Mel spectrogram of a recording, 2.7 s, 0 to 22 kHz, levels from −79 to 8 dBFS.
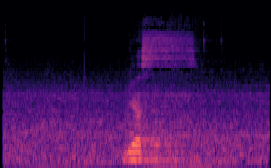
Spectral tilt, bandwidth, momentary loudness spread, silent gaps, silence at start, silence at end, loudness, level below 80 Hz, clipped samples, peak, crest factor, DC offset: -5.5 dB/octave; 16 kHz; 16 LU; none; 0.05 s; 0 s; -32 LUFS; -52 dBFS; under 0.1%; -10 dBFS; 22 dB; under 0.1%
